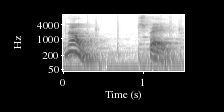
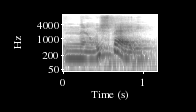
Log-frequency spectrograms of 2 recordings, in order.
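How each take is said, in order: First: There is a pause after não. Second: It is said without a pause after não.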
